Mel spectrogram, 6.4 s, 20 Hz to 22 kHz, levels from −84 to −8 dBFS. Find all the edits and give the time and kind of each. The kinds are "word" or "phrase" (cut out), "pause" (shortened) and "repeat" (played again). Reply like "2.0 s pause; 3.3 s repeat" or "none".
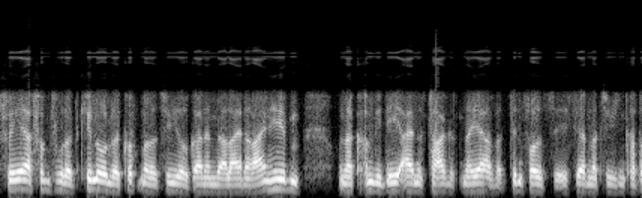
none

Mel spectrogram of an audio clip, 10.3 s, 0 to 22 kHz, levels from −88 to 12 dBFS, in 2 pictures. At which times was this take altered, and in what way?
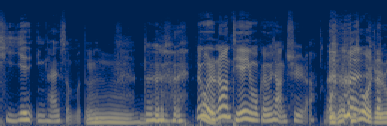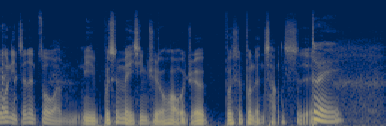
2.6 s pause; 4.3 s pause

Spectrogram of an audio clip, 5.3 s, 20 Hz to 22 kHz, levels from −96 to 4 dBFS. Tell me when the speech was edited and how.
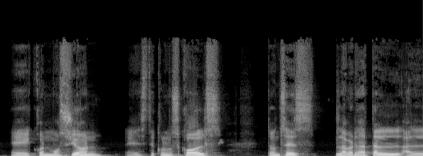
4.2 s word

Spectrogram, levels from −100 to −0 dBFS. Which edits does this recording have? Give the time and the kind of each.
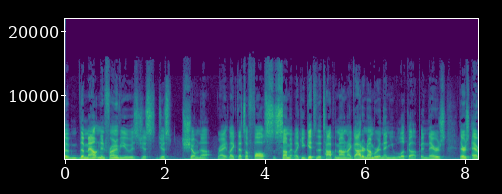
none

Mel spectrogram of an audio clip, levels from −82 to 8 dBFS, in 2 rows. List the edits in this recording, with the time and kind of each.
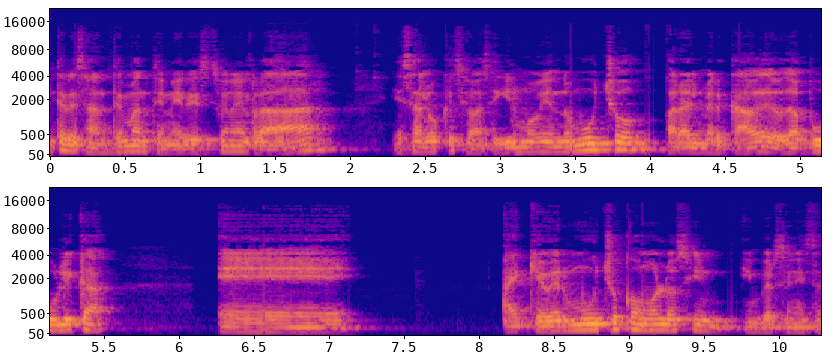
none

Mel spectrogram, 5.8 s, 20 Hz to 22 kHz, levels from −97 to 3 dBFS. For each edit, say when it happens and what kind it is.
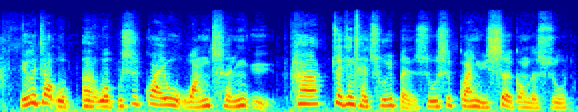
2.8 s pause

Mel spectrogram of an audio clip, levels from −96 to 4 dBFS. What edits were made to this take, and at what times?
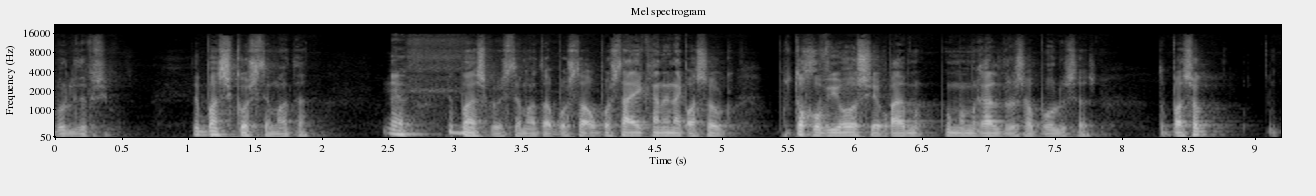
4.7 s word; 6.2 s word

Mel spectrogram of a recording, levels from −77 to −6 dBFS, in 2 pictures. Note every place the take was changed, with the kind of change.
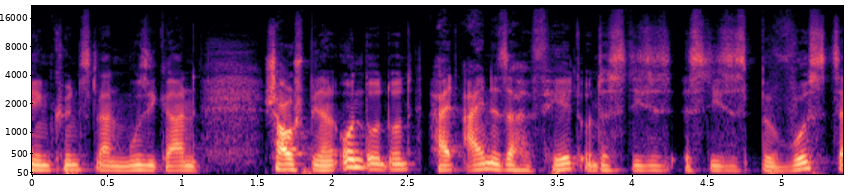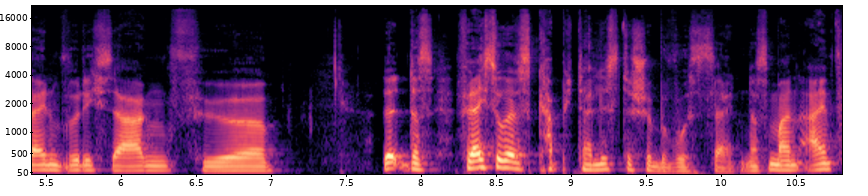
2.6 s pause

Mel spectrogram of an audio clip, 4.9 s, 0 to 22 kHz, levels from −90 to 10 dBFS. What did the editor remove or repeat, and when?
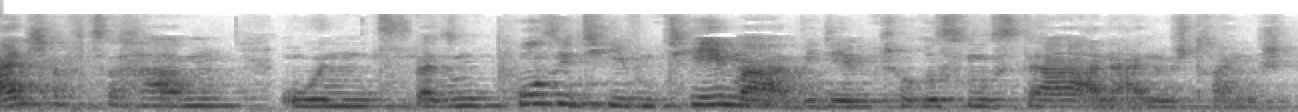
none

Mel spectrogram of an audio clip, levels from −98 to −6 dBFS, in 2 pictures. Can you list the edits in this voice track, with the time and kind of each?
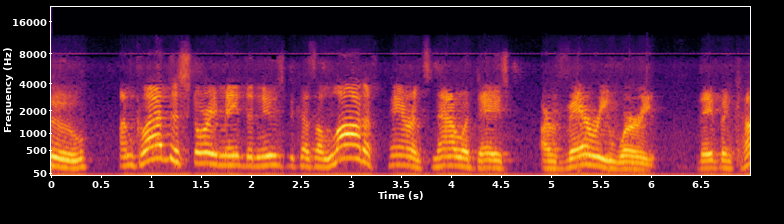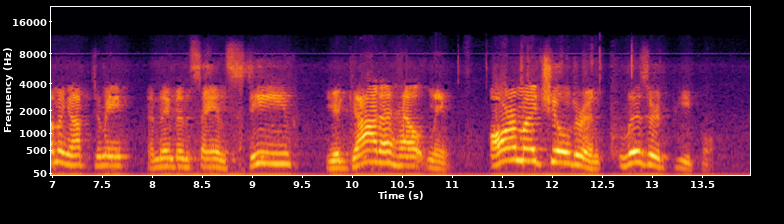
none

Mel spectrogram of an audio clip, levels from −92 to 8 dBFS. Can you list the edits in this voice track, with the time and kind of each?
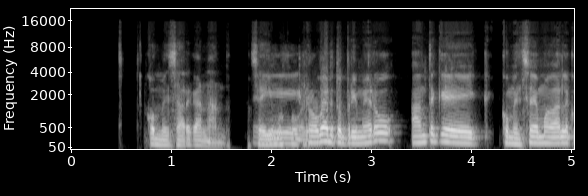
none

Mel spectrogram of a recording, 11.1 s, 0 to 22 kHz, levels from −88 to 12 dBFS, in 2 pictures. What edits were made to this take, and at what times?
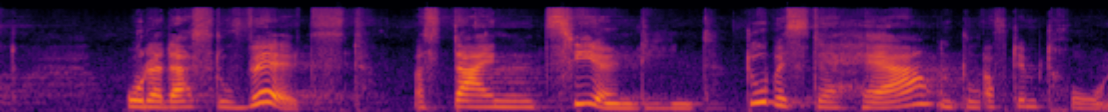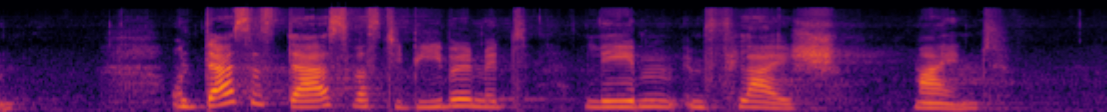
1.1 s word; 1.9 s pause; 3.7 s pause; 4.9 s word

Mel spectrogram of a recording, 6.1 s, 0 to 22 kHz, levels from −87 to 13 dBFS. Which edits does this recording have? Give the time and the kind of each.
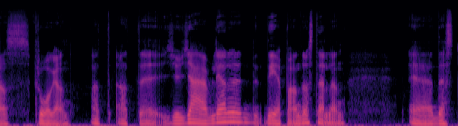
none

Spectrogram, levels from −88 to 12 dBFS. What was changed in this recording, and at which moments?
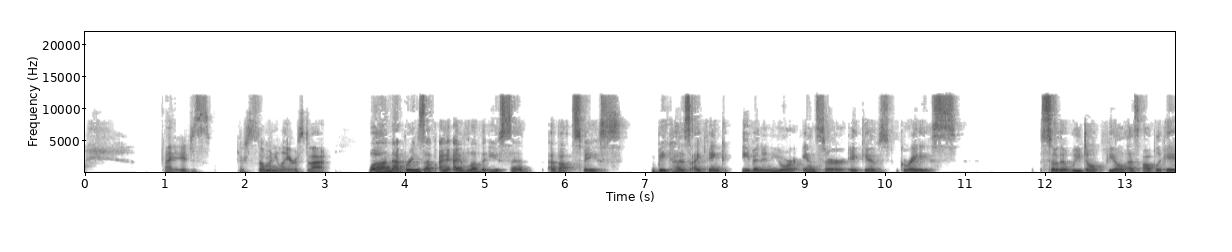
none

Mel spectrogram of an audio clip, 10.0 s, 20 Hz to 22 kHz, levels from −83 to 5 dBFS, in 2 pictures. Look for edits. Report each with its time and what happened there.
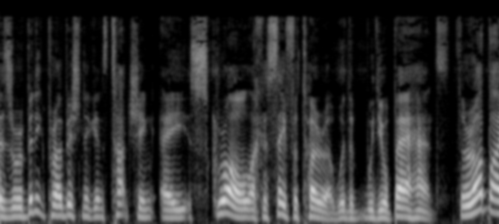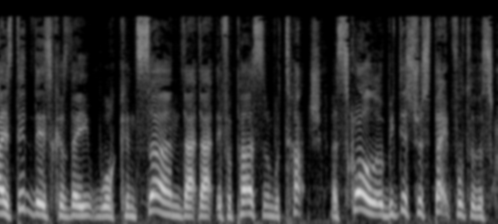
4.5 s pause; 7.0 s repeat; 8.3 s pause

